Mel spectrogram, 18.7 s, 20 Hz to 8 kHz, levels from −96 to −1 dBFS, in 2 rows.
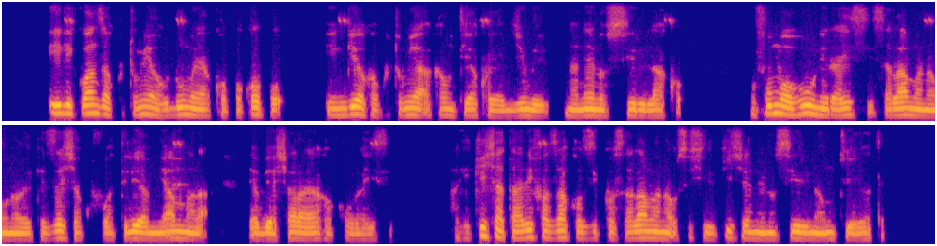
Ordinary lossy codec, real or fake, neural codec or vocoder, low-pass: Opus, 32 kbps; real; none; 7.2 kHz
